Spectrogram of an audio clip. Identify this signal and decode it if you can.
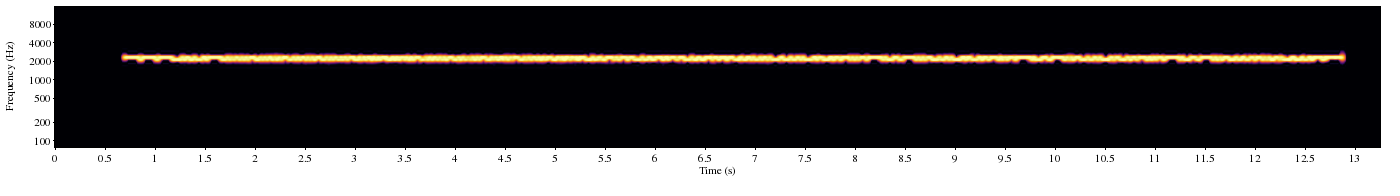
RTTY (45.45 baud, 170 Hz shift), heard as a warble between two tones, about 2200 Hz centre. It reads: RYRYRYRYRYRYRYRYRYRYRY CQ CQ CQ DE EA6ZVY EA6ZVY EA6ZVY PSE K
